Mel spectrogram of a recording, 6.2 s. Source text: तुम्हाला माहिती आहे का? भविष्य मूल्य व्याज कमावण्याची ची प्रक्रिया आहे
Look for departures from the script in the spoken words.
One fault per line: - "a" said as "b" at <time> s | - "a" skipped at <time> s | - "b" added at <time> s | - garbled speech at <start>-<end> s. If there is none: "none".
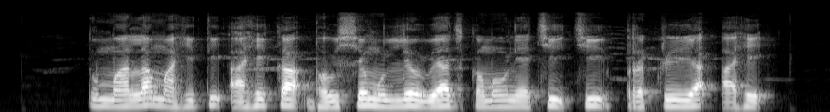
none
